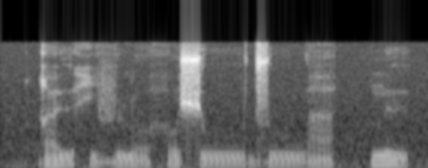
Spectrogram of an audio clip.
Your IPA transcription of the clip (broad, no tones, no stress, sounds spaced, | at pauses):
q ɨː h i v ʉ ɳ o h o ʃ uː d͡z uː w a | n ɨ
